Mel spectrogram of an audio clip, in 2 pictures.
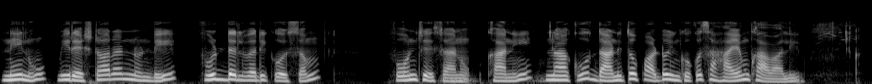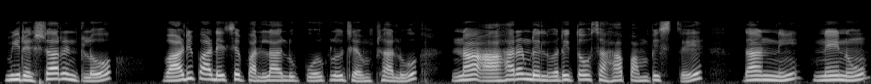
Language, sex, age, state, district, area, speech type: Telugu, female, 18-30, Telangana, Hyderabad, urban, spontaneous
